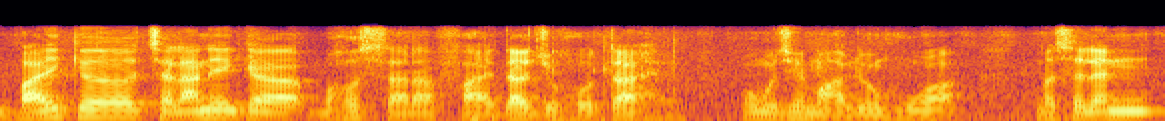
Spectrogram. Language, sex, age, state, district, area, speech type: Urdu, male, 30-45, Bihar, Saharsa, urban, spontaneous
